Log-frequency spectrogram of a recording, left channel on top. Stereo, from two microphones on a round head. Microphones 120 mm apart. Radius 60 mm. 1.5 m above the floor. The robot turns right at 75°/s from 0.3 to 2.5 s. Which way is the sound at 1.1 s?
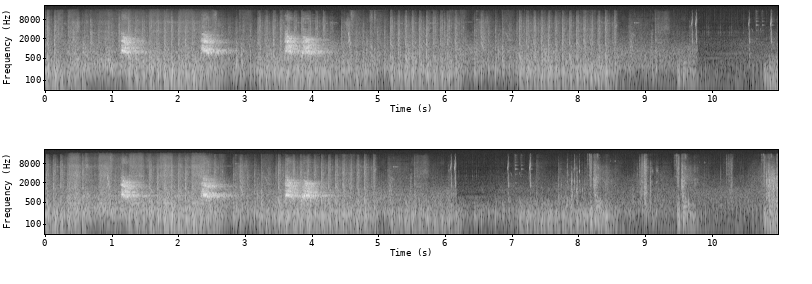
15° right (ahead or behind).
